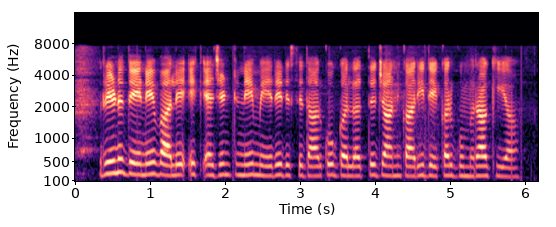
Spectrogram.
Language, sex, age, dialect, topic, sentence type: Hindi, female, 25-30, Hindustani Malvi Khadi Boli, banking, statement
